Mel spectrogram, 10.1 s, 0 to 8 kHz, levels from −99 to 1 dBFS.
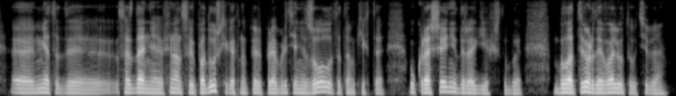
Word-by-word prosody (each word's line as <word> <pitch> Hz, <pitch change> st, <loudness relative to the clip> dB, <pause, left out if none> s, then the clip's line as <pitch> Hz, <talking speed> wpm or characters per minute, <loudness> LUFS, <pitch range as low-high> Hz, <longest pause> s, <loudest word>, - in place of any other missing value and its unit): э, 120 Hz, -2 st, -1 dB
методы 115 Hz, -2 st, -4 dB
создания 125 Hz, -4 st, +2 dB
финансовой 125 Hz, -1 st, -2 dB
подушки, 130 Hz, +3 st, +1 dB
как, 115 Hz, -3 st, -3 dB
например, 115 Hz, 0 st, -4 dB
приобретение 115 Hz, +1 st, -2 dB
золота, 130 Hz, -1 st, +1 dB
там 105 Hz, +1 st, -6 dB
каких-то 105 Hz, 0 st, -10 dB, 0.3 s
украшений 135 Hz, +4 st, +2 dB
дорогих, 115 Hz, -3 st, -2 dB
чтобы 105 Hz, -1 st, -9 dB, 0.5 s
была 125 Hz, +1 st, +6 dB
твердая 125 Hz, +1 st, +5 dB
валюта 125 Hz, -2 st, +2 dB
у 105 Hz, -, -7 dB
тебя? 105 Hz, -2 st, -8 dB
115 Hz, 110 wpm, -23 LUFS, 110-125 Hz, 0.5 s, была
